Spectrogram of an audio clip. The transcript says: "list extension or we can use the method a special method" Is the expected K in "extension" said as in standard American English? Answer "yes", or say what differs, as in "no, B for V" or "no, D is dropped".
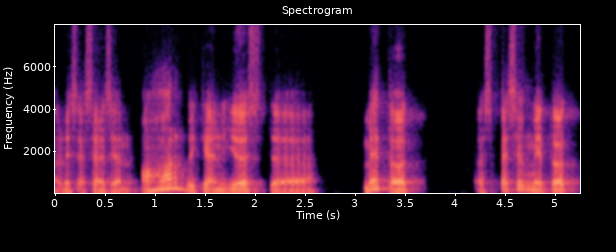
no, K is dropped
